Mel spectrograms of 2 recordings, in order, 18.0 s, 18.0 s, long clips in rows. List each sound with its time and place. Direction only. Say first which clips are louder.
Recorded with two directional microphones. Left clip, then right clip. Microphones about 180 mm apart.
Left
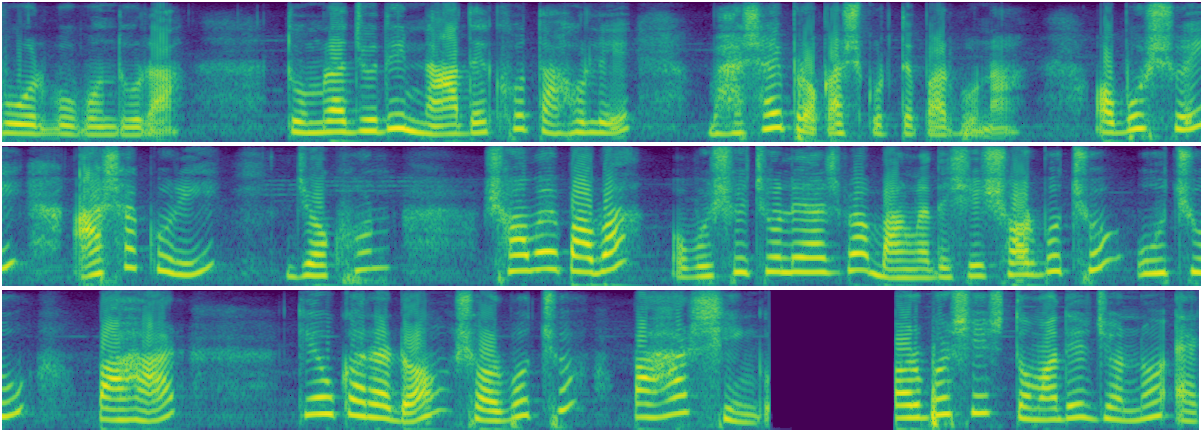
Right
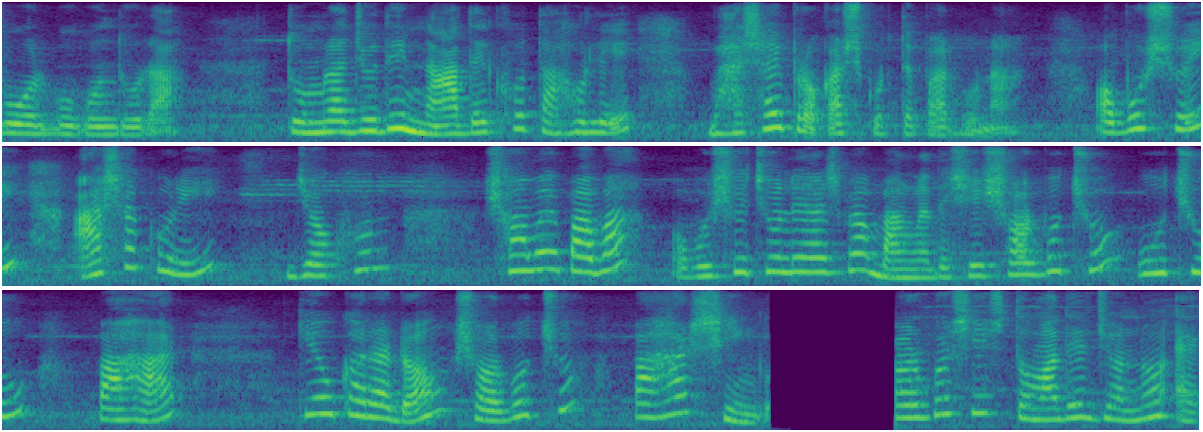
0.0 s a woman's voice: left 14 dB; 40° left (ahead or behind)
